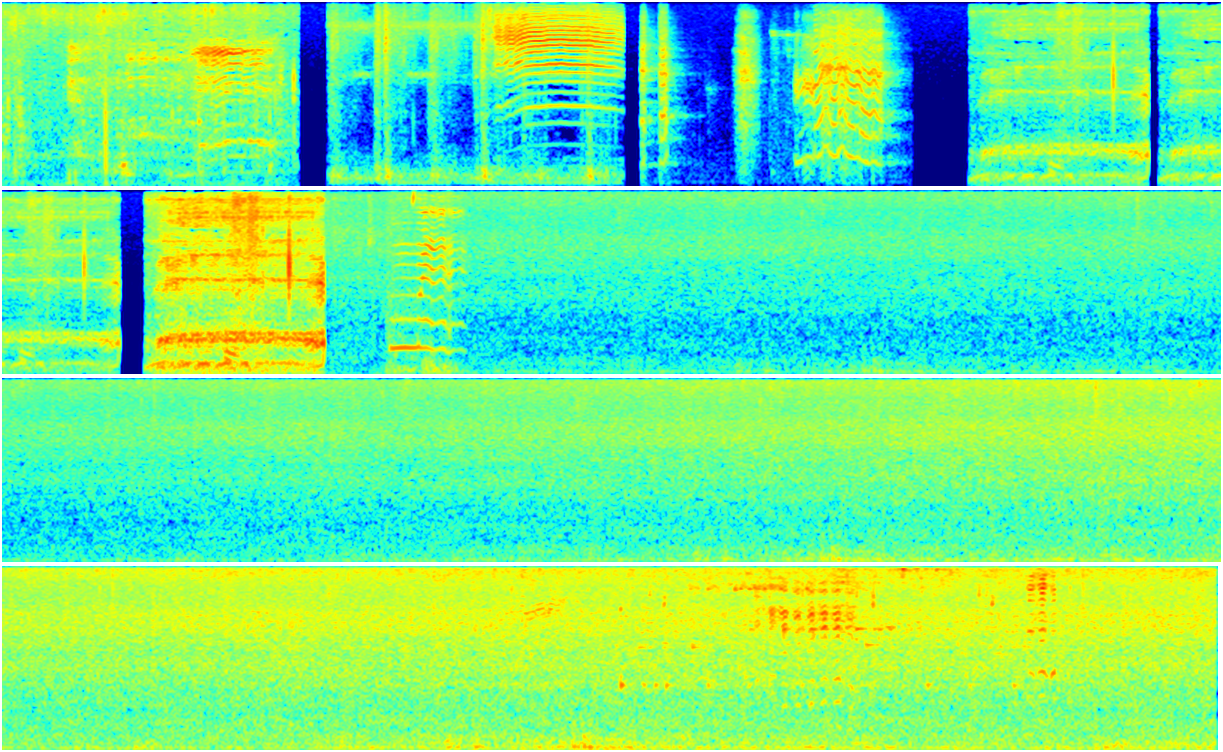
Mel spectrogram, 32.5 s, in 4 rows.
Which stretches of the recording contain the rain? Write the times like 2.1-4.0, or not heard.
10.1-32.4.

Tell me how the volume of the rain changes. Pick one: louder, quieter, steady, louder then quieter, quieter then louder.
louder.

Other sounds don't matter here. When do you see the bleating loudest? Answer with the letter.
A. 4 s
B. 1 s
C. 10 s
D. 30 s
C.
